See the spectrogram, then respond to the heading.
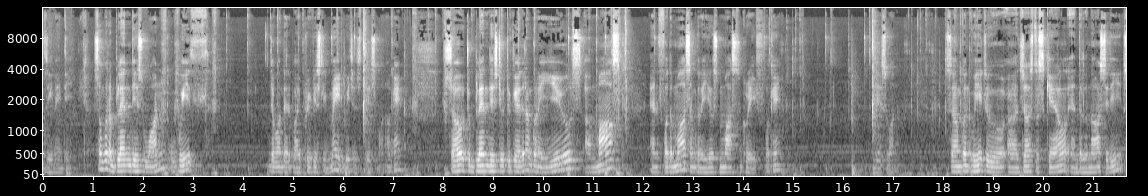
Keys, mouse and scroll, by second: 3.0 middle click, 3.5 middle click, 4.4 middle click, 5.7 click, 6.1 ctrl+shift+click, 7.7 middle click, 8.2 middle click, 9.0 middle drag, 9.2 middle click, 9.5 middle click, 10.4 drag, 10.9 middle click, 11.1 right click, 11.5 shift+a, 15.0 click, 16.3 ctrl+shift+click, 17.5 middle click, 18.1 middle click, 18.5 middle click.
